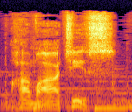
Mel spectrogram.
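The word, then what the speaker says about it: Ramatís: unindo-se rama I atis cita ao inverso resulta Ramatis como realmente se pronuncia em indo chinês informa Ramatis que após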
